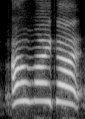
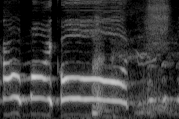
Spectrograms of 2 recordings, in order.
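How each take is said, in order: First: Put-on loud, high yelp in own accent; mock panic. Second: High, drawn-out Australian wail; Australian accent. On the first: Retelling her own reaction to the bat, mock panic. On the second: Retold or imitated. Imitating her Australian roommate during the bat scare, Australian accent. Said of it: "Australian. She's like".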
